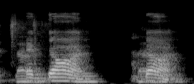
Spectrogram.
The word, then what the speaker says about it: done: É done. Esse O puxando para o A, tá?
